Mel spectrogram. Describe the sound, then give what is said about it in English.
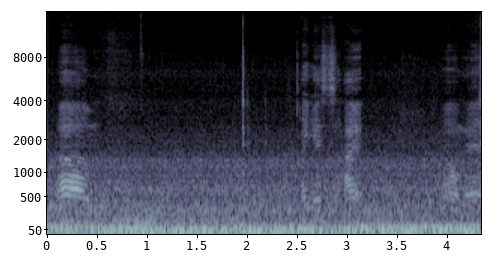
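A steady, low rumble of a car moving along at an unhurried pace in slow traffic, about 35 in a 50 speed limit, heard from inside the cabin, with a few brief voice sounds over the constant road noise. “Traffic. It's not that traffic's bad, it's just that these cars are driving super slow.”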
